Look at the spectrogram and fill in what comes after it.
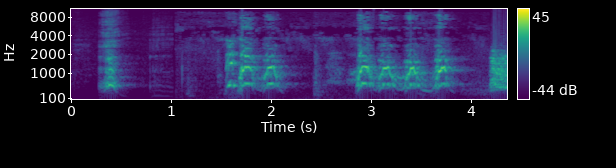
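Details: Dog barking loudly: a single bark, then two quick bursts of harsh, harmonic barks in close succession, the last one cut off at the end.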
